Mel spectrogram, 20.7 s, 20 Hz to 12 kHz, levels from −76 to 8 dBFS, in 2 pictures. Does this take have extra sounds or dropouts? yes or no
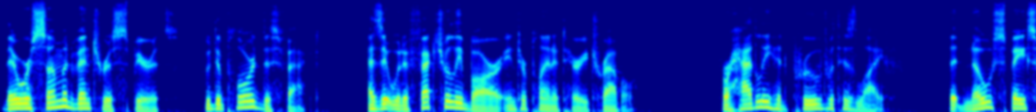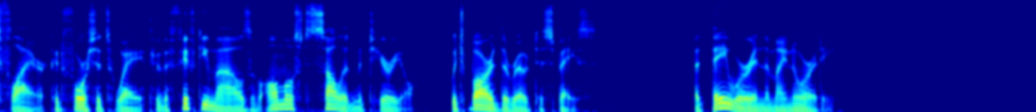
no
